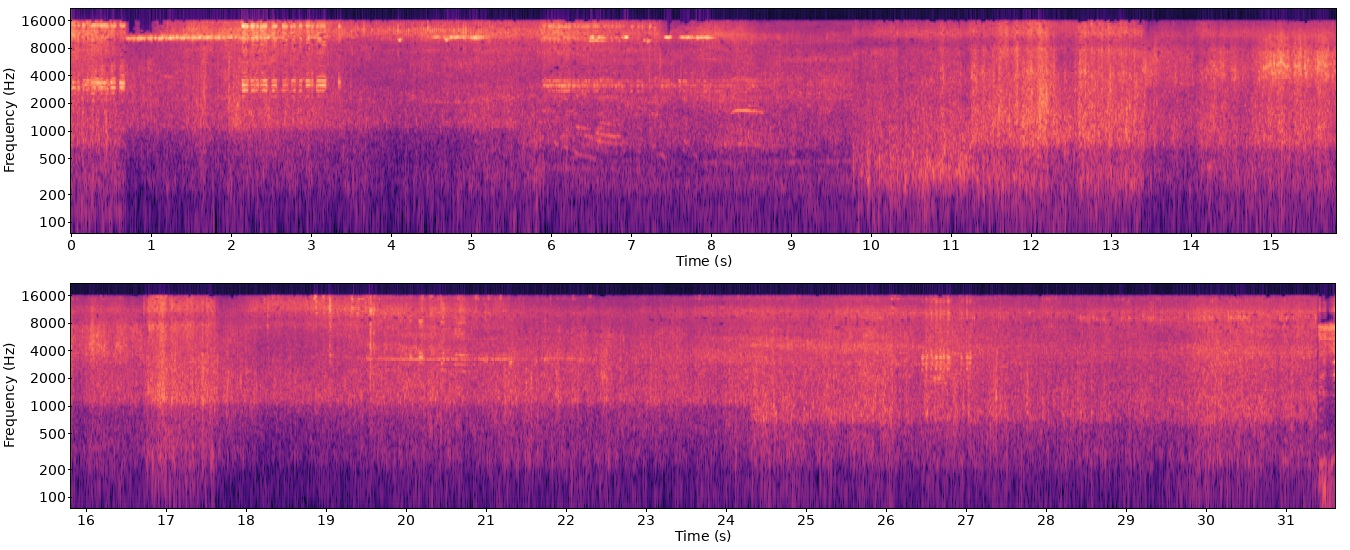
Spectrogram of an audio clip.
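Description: City traffic heard from a moving car: steady road and engine noise, passing vehicles and indistinct voices, louder for a few seconds about a third of the way through.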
